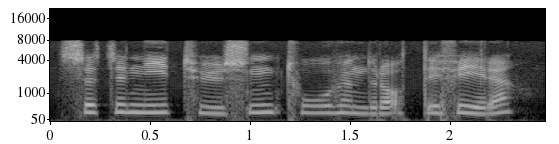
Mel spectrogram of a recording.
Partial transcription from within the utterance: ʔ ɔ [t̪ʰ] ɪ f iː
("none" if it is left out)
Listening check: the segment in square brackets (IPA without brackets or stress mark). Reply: t̪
